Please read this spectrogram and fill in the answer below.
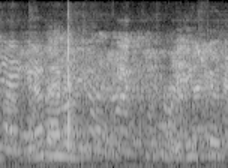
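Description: Chatter of several people talking over one another, with a short sharp click about two-thirds of a second in.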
